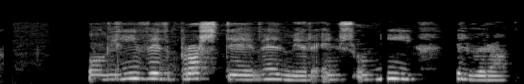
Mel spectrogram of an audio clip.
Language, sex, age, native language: Icelandic, male, 11, Icelandic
